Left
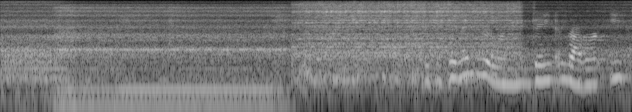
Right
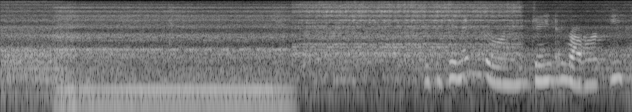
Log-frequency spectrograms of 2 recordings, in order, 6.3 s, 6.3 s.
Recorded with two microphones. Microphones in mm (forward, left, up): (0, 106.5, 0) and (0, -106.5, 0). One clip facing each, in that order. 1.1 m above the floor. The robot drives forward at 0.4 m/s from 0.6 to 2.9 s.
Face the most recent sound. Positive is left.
turn(degrees=15)  # may be behind; listen again after turning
